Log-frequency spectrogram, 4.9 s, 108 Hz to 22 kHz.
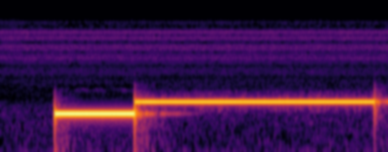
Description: Two-tone page, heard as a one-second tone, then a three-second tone, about 420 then 630 Hz, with room echo.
